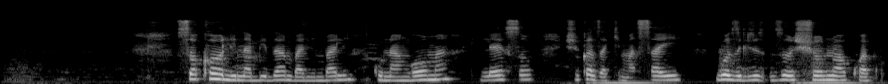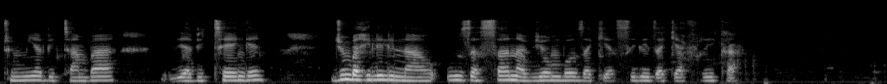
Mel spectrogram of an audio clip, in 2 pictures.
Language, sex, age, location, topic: Swahili, female, 25-35, Nairobi, finance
